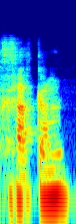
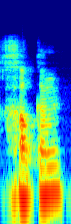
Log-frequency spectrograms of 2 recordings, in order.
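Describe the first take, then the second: First: The first vowel is an 'a' sound. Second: The first vowel is an 'o' sound. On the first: The speaker calls it wrong. "Instead of Chakam" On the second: The speaker calls it right. "it's Chokam"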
